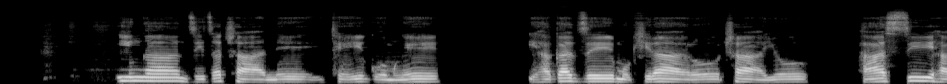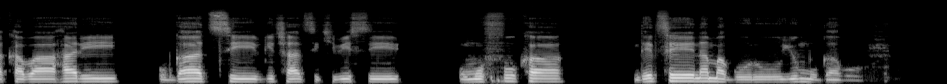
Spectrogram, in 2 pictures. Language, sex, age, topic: Rundi, male, 18-24, agriculture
